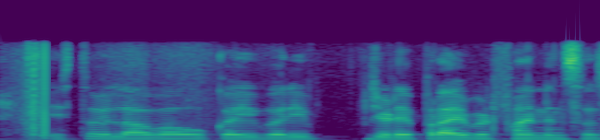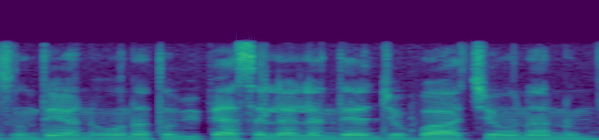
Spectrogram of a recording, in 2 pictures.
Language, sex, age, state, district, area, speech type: Punjabi, male, 30-45, Punjab, Jalandhar, urban, spontaneous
